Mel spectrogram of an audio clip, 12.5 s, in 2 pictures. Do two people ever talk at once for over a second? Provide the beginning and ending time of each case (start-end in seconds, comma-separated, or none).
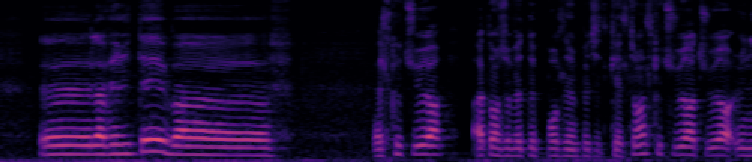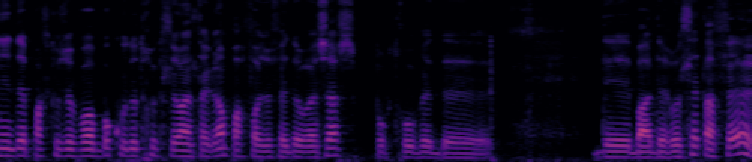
none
